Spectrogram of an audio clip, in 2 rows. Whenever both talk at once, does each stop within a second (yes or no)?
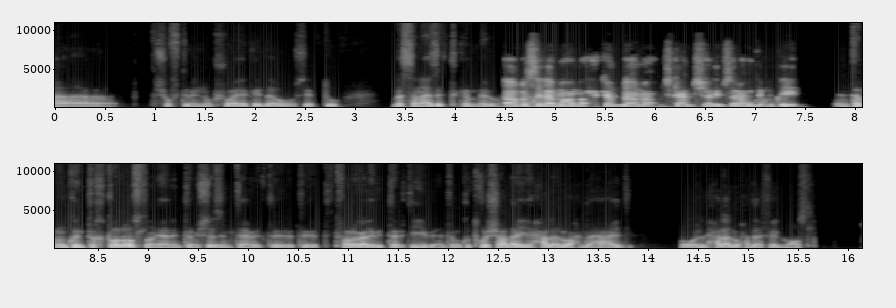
yes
